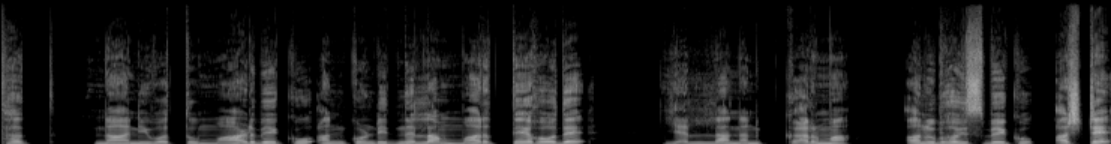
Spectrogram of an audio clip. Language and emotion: Kannada, angry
